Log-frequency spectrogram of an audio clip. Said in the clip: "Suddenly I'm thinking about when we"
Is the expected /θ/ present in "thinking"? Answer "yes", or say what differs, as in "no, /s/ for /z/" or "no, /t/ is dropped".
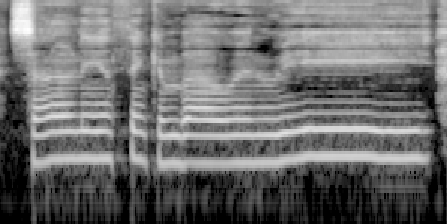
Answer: yes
